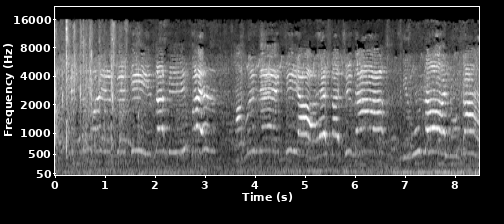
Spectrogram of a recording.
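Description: A young boy's voice reciting aloud in a high pitch, with long drawn-out, sing-song syllables.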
